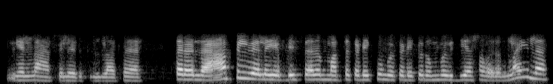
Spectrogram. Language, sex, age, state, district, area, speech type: Tamil, female, 45-60, Tamil Nadu, Salem, rural, conversation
